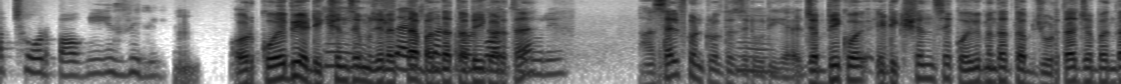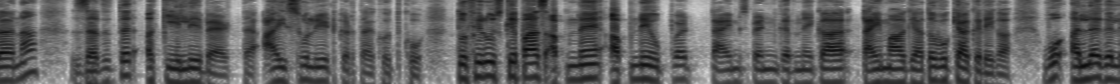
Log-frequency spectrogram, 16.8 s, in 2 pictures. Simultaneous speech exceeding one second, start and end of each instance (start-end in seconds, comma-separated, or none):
2.3-4.0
